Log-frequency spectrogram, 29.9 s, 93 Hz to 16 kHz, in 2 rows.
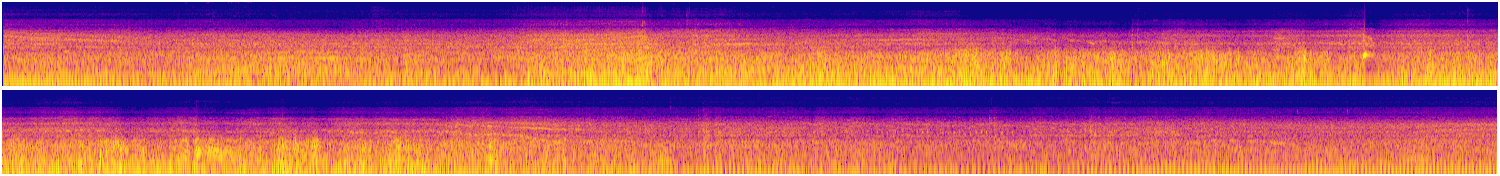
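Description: Triumph Bonneville T100 parallel-twin engine running as the motorcycle is ridden at low speed, heard through an action camera mounted at the handlebars, with the engine note rising and falling. One sharp click comes a little before halfway.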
